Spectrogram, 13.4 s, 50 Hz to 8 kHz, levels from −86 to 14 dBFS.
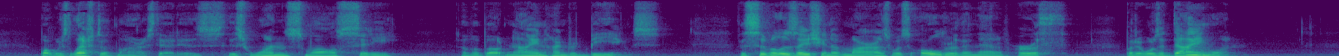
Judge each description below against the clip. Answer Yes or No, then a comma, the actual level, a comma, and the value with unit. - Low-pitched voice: Yes, low, 115 Hz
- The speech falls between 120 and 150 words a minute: Yes, average, 145 wpm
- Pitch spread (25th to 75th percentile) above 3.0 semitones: Yes, average, 3.4 semitones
